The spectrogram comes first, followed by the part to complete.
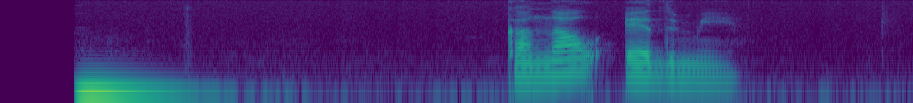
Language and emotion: Russian, neutral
